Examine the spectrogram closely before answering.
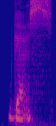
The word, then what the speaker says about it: guess: In this case, the U is silent and it's pronounced as guess, not Guess. No, we didn't say that. It's just guess, everyone. It's just guess. One syllable only.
